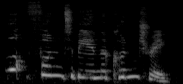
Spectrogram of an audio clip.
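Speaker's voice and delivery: put-on high, eager child's voice; excited boy. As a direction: bounce it like an excited young boy. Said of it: "said Joe".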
